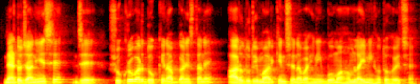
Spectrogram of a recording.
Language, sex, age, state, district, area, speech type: Bengali, male, 30-45, West Bengal, South 24 Parganas, rural, read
